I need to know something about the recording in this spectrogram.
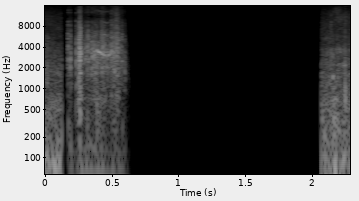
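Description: A short burst of rushing noise, about half a second, as a beachcasting rod is swung through a cast, then the sound cuts off to dead silence.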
